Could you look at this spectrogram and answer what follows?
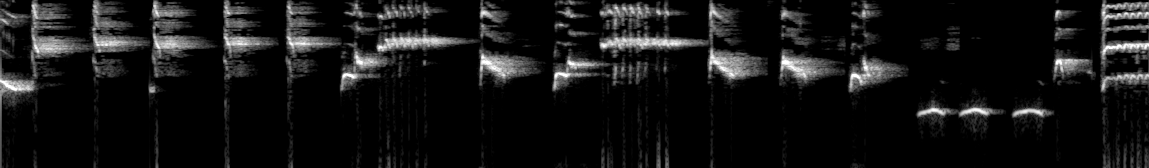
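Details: White-rumped shama singing full competition material with 'shot' notes and rolls: high, sharp whistled notes in quick separate bursts, then three lower soft notes, ending in a bright rising phrase.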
